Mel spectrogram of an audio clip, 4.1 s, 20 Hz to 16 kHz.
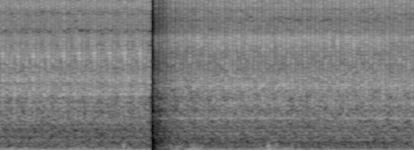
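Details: Vauxhall Corsa C Z14XEP, 86,000 miles, hot idle at full operating temperature: busy clattery idle with fine metallic chatter; timing chain rattle, quiet when cold and after about 6 minutes idle.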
